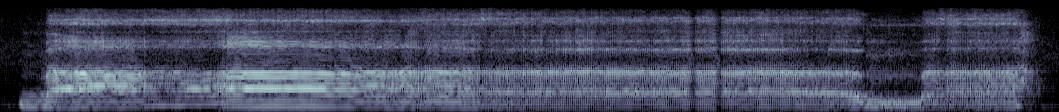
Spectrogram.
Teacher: allowing our voice to fry in the back of our throat. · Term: vocal fry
